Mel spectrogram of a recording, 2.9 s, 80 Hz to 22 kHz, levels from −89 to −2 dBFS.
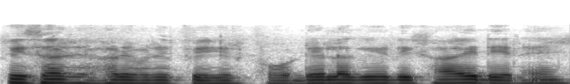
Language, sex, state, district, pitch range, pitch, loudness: Hindi, male, Madhya Pradesh, Umaria, 110-120 Hz, 115 Hz, -17 LUFS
